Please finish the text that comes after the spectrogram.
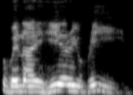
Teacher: this subordinate clause or the dependent clause is usually articulated with rising tone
